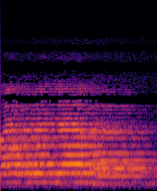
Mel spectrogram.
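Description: Church music in a funeral Mass: long held notes, shifting to a new chord about one and a half seconds in.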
